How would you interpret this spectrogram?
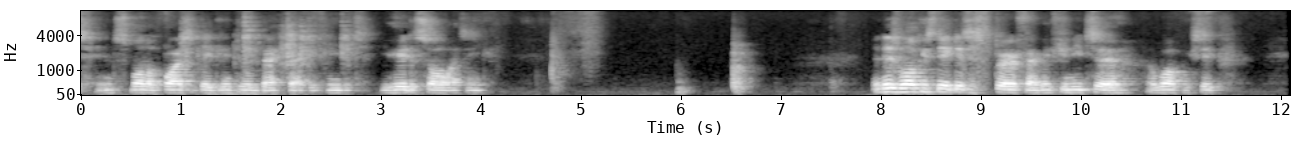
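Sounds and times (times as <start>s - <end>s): walking stick knocking on wood: 6.0s - 6.8s.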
